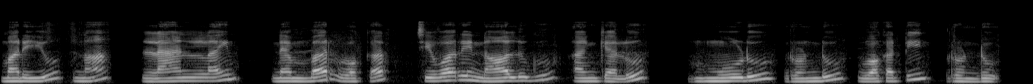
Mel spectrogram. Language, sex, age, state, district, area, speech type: Telugu, male, 18-30, Andhra Pradesh, Nellore, rural, read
